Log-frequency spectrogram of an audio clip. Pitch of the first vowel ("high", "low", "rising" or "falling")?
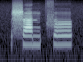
high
